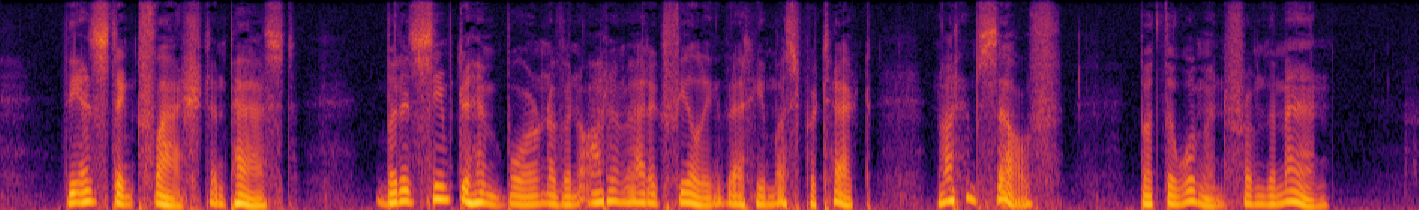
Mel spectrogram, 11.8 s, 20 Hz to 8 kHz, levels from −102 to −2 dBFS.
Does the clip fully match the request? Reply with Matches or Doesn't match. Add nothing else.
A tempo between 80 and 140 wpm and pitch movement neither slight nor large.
Matches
